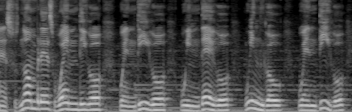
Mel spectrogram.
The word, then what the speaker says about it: windigo: a este mismo ser sin embargo es wingo Wind igo la que más encaja con la pronunciación de los pueblos que dieron origen a la historia de este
